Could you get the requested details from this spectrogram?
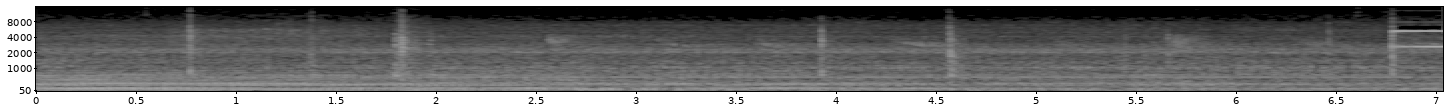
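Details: Panasonic SA-PT870 5.1 home theater unit with power fault, front-panel key being tested: faint short beeps over a low steady room hum show the key registers presses normally.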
